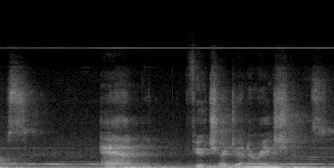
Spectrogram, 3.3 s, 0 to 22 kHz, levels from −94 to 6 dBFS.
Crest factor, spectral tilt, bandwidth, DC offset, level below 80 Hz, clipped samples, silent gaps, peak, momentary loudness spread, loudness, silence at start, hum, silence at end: 18 dB; -5.5 dB/octave; 16.5 kHz; under 0.1%; -44 dBFS; under 0.1%; none; -14 dBFS; 16 LU; -31 LUFS; 0 s; none; 0 s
